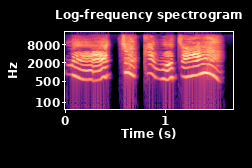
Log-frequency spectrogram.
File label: healed, jp; millecha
